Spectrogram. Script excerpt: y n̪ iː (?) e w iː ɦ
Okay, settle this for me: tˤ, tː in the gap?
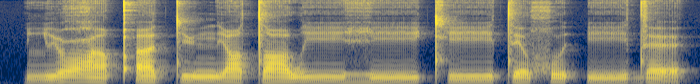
tˤ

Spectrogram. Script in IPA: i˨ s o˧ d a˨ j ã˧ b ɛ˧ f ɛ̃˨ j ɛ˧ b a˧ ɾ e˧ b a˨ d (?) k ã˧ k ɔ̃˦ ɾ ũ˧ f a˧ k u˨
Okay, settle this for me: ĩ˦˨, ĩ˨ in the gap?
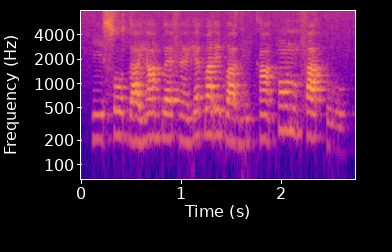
ĩ˨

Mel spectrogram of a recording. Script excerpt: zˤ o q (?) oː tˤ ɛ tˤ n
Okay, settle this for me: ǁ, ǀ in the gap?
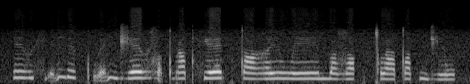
ǀ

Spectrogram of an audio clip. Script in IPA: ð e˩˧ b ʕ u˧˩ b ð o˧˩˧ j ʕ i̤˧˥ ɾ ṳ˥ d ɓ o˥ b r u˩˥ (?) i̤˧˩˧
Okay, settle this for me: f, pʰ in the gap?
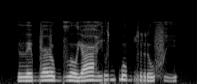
f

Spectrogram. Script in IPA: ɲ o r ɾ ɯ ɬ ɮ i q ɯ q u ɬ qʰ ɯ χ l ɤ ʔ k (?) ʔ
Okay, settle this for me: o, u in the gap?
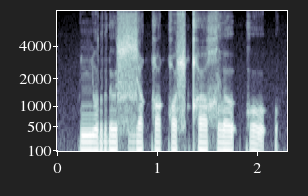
o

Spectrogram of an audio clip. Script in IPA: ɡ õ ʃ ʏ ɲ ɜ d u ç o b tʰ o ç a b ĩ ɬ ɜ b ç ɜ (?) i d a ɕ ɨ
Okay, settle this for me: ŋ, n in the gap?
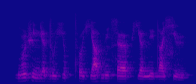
n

